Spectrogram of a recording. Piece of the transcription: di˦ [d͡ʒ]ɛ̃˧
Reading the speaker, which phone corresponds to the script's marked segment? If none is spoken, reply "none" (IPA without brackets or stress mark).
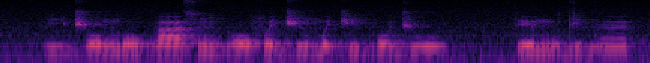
d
